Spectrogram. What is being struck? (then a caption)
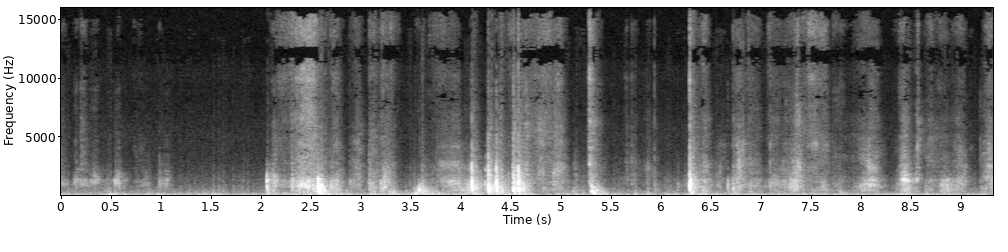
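Hardcover picture book with glossy paper pages. Fingertips trace and rub across the glossy paper pages of a hardcover picture book held open on the same spread. After a near-silent first two seconds, soft dry swishing and scratchy rubbing strokes come and go in uneven bursts, with a few louder brushes and a faint bright hiss between them.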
